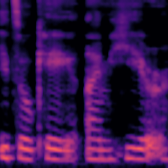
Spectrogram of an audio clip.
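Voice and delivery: close, husky voice, very slow. Someone speaks into the fainting Mercy's ear, husky voice. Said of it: "You hear a husky voice in your ear".

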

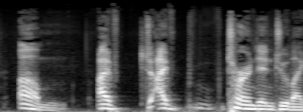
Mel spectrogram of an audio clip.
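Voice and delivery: plain

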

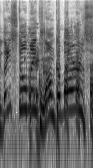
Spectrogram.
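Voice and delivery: put-on very high-pitched elderly man's voice. Mimic someone asking about non-standard candy, in an old man voice. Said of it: "old man voice over here is like".

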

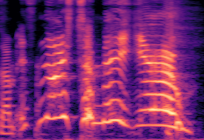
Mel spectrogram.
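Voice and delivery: put-on high, loud, slow child voice. Recalling a touching movie moment where a girl meets a man, in [name]'s little-kid voice. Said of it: "in that awful little kid way".

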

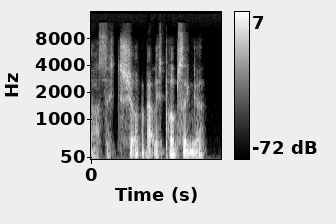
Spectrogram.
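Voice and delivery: put-on dismissive tone. Speaker recalls past reaction to her mum's praise, mock eye-rolling dismissal. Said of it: "I used to roll my eyes".

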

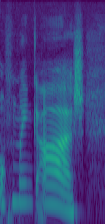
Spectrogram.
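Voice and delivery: high, sweet, mock innocent act. Mocking how privileged kids act toward a parent when refused, mock doe-eyed innocence. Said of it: "flip into this doe-eyed".

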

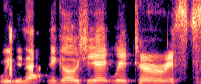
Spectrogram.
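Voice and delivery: measured, drawn-out delivery. Repeating an intro line, explaining it was meant as a George Bush impression. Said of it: "I was trying to do the George Bush".

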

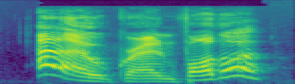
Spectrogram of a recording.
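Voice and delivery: mock overly friendly British politeness. Imitating british people from a film, put-on overly friendly voice. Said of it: "In an overly friendly voice".

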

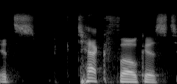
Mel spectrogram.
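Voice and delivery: plain

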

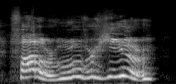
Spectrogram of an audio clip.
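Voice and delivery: squeaky, very high, loud Scottish puppet voice. Reading a story aloud, the speaker voices the daughter calling to her father: Scottish Muppets voice. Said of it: "I'm doing like kind of Scottish Muppets".

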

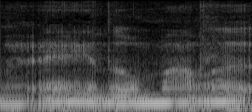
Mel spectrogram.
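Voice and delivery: put-on Latin American accent. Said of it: "They don't even talk like that".

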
